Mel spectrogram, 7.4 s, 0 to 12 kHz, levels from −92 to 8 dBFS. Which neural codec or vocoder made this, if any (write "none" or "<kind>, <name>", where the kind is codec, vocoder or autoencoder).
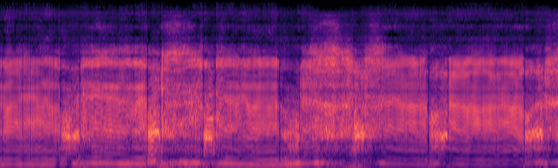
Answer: codec, SNAC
